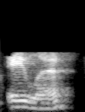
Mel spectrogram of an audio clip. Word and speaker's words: Alyth: So I looked it up, and in Gaelic, um, where it's pronounced A-list, um, it means to rise, to ascend and when in motherhood do you not have to rise to the occasion? – Mm-hmm.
